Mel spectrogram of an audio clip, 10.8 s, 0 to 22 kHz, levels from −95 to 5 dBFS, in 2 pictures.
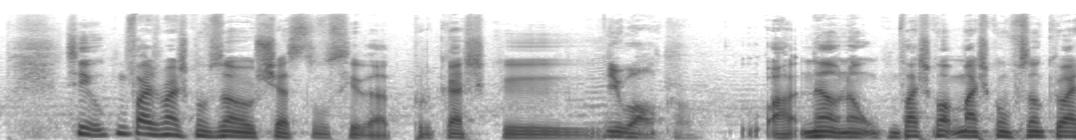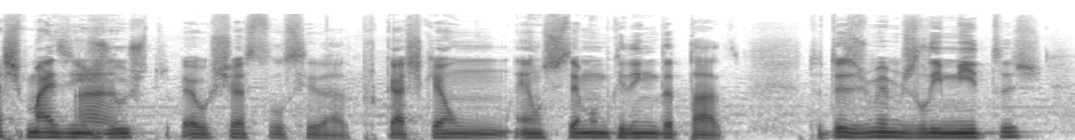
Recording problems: electrical hum; faint; throughout; 50 Hz, 30 dB below the speech

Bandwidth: 14.5 kHz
